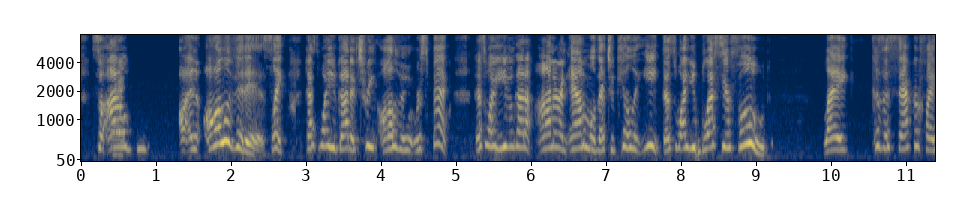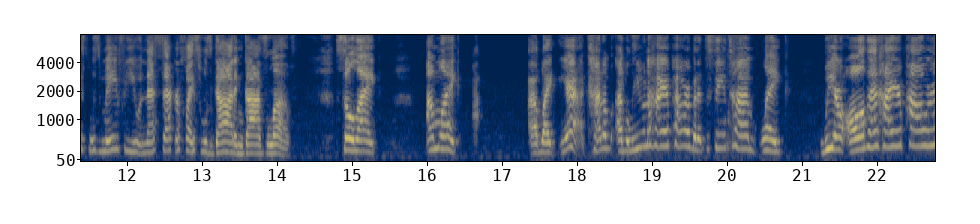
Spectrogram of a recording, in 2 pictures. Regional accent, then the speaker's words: New Orleans, Louisiana, United States; I'm from New Orleans, so the root working is like natural to me

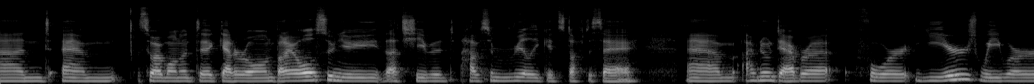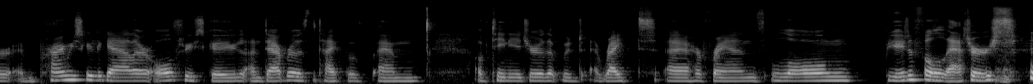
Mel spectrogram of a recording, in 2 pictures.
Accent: Northern Ireland, United Kingdom; I am in my spare room in Northern Ireland

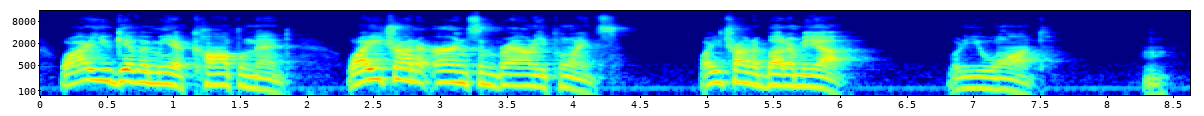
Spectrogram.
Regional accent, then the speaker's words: New England, United States; I am from New England, which is in the northeast of the United States, about two hours north of Boston

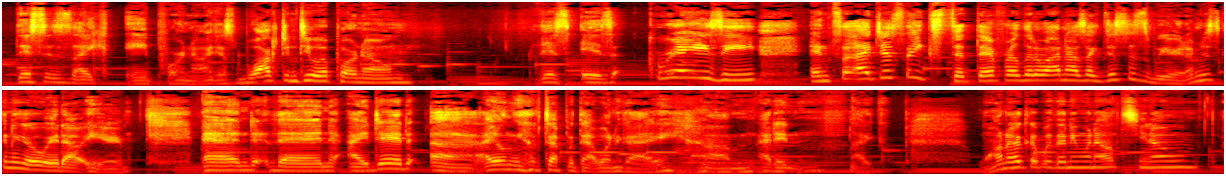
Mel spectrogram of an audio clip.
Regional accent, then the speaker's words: Maracaibo, Zulia, Venezuela; born there; I mean, I was born in Maracaibo, and they're both cities in Venezuela.

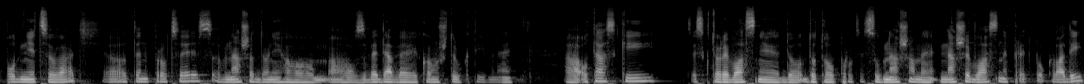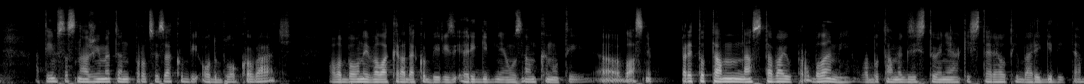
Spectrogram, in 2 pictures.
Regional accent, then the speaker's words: Slovakia; som Slovák

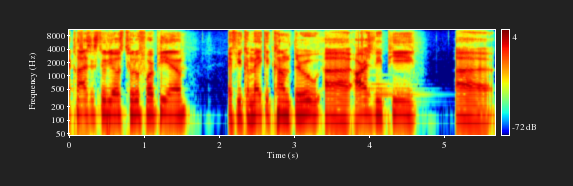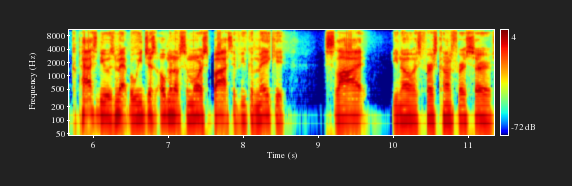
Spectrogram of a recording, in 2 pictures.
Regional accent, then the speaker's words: Moreno Valley, California, United States; coming up in Moreno Valley, California, it's, like, super insulated

